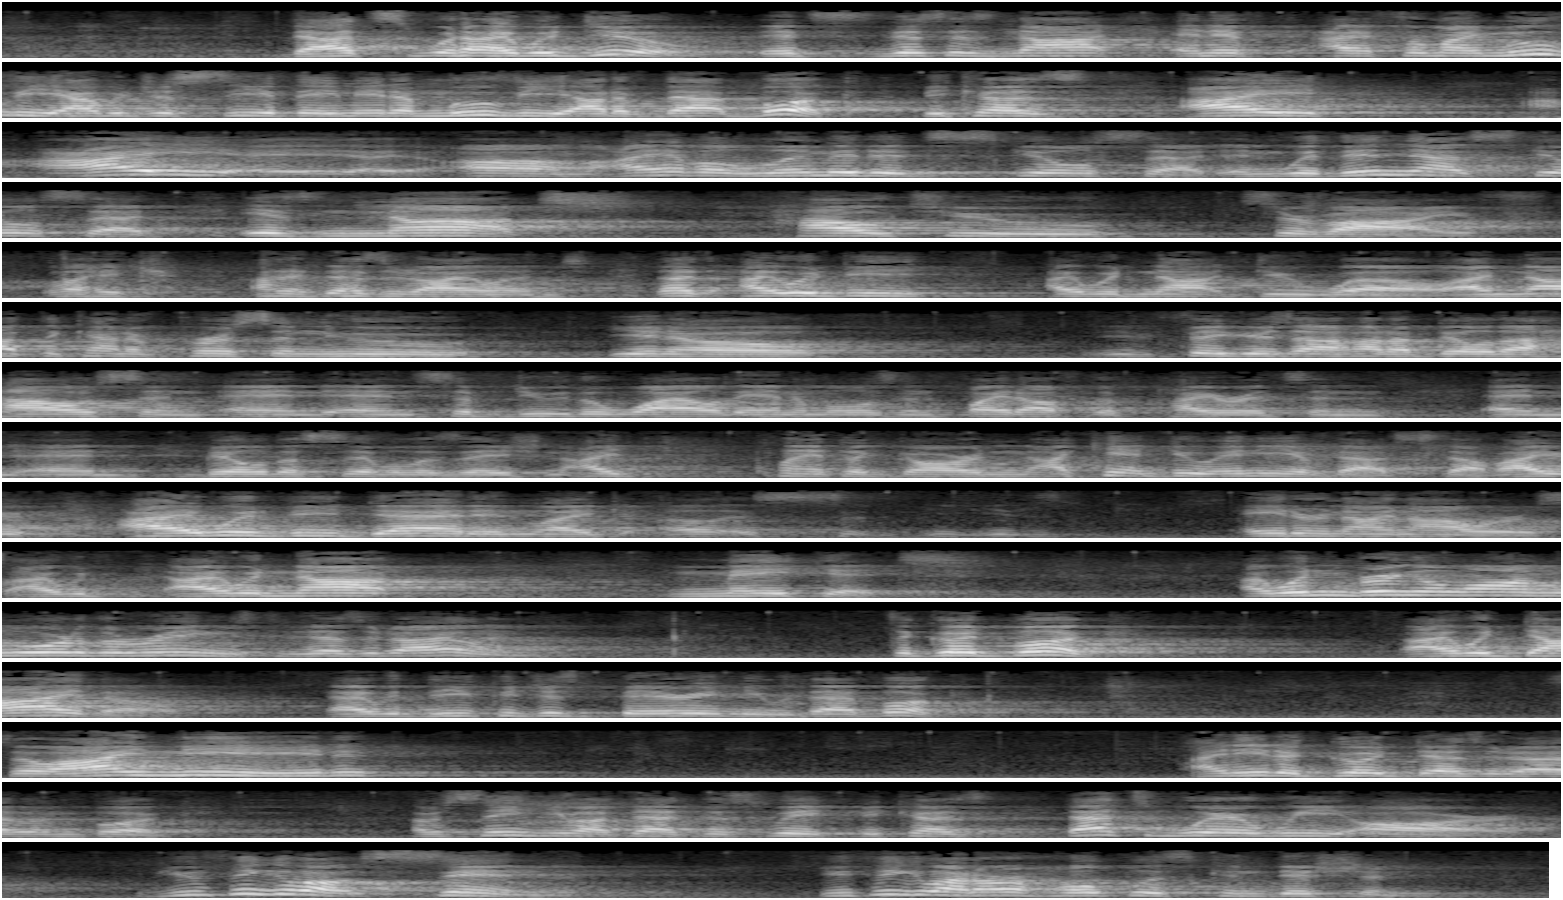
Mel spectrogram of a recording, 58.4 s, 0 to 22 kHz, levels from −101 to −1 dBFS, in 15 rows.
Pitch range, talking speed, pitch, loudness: 150-205 Hz, 195 wpm, 180 Hz, -24 LUFS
